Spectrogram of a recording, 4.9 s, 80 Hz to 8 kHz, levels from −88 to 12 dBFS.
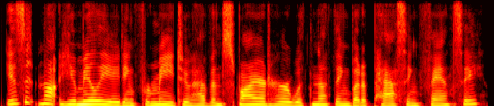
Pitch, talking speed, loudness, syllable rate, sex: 220 Hz, 195 wpm, -17 LUFS, 5.0 syllables/s, female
